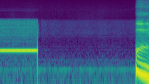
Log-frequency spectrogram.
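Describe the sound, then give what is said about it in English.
A loud, steady ringback tone on a phone line sounds once briefly, then cuts to a quiet, humming line before a voice abruptly starts speaking at the end. “I don't know where we're calling.”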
